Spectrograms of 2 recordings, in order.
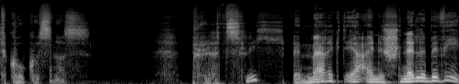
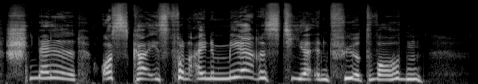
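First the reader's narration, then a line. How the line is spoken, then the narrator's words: Calling out. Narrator (German): Mathilda ruft zu Peter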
